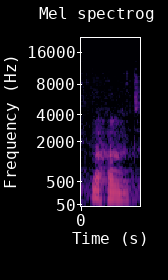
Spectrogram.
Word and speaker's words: Nahant: He grew up on, how do you pronounce it, John? Nahant.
